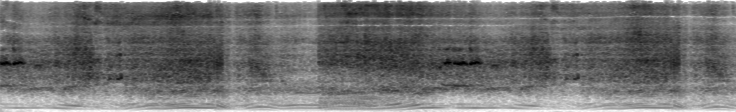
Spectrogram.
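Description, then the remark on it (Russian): A Bentley's engine roars and accelerates in repeated surges, its pitch climbing and dipping with each push, loud throughout over a hissy, tire-squeal-like wash. The sound is thin and tinny, as if played through a phone speaker. “Какая тяга у этого автомобиля!”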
